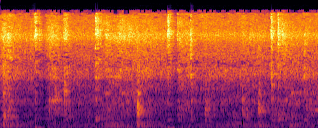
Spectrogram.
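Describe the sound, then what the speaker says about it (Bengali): Raw onion fries in hot oil with a continuous loud sizzle, broken by the repeated scrape of a stirring utensil against the pan, close up and without talk. "এখন আমি কাঁচা পেঁয়াজ কিছু তেলের পর দিয়ে নেই।"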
